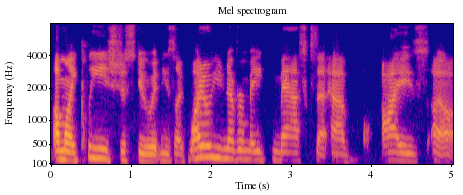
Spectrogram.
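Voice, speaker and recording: A woman with a normal speaking voice talks at a moderate pace, her fairly low pitch moving with ordinary variation and her loudness swinging widely, in a dry, close recording with no echo over a quiet background. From US Northeast (New Hampshire). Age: 40s. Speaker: photographer. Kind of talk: interview conversation.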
